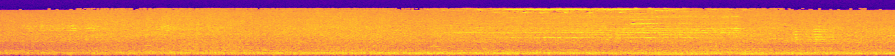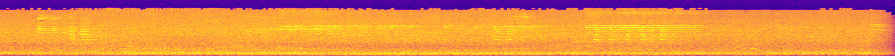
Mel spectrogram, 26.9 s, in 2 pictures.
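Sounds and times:
cars passing on a busy urban road in Vietnam: 0.0s - 26.8s
siren on a busy urban road in Vietnam: 7.6s - 11.1s.

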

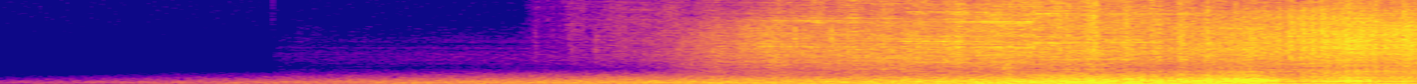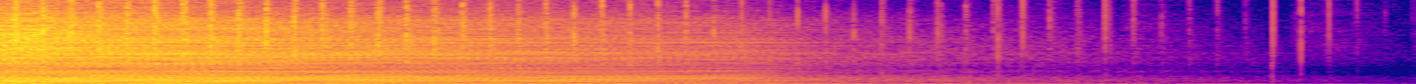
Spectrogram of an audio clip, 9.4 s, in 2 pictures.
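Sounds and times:
cinematic transition: 2.0s - 8.1s.

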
